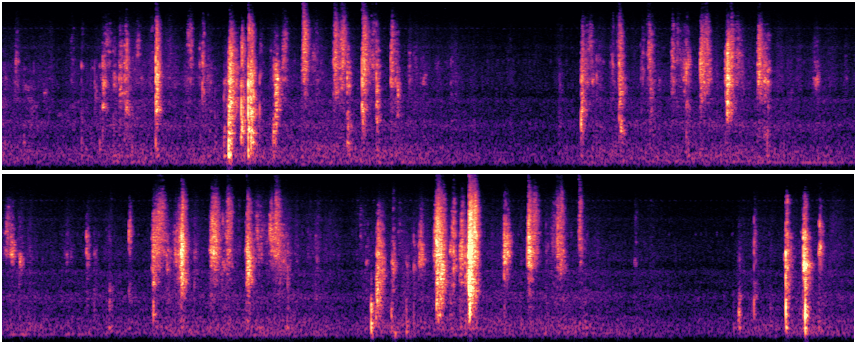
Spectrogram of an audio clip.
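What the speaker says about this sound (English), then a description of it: "usually when they get fidgety with me, that means that the shuffling is good." Tarot cards are shuffled and riffled close up in bursts of crisp slapping and flicking, with pauses between rounds and soft whispering underneath.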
